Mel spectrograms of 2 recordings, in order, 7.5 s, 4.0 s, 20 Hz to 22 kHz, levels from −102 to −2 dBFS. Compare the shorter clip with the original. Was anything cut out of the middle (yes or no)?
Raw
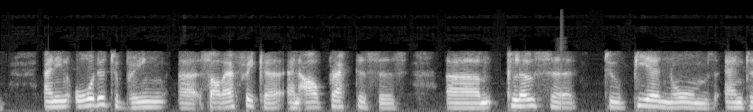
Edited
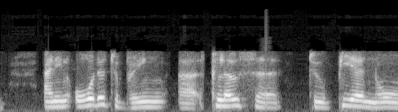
yes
